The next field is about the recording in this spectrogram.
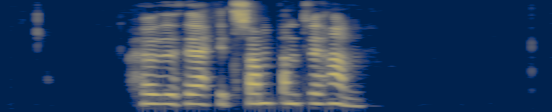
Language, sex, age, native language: Icelandic, female, 30-39, Icelandic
